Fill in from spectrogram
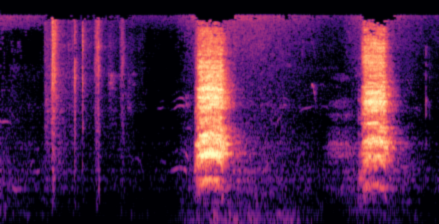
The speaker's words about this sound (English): American Crow. Phoneme currently untranslatable. Adding to localized avian phoneme database.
